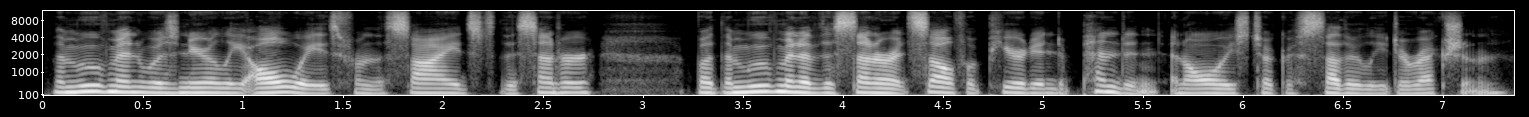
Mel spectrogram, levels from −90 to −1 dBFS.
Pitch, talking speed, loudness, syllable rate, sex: 185 Hz, 210 wpm, -16 LUFS, 6.9 syllables/s, female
